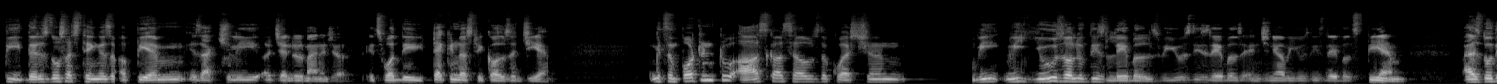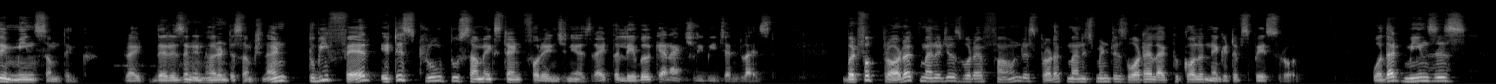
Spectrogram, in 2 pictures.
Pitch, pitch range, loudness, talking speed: 130 Hz, 105-160 Hz, -26 LUFS, 200 wpm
